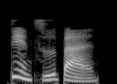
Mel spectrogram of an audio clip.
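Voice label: "电子版", Mandarin Chinese; chinese flashcards; hsk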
